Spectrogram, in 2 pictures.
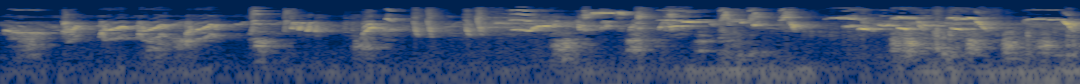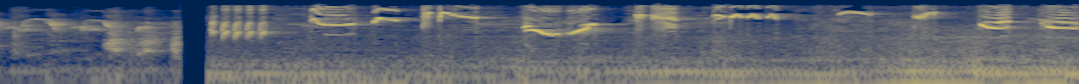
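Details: Singing orange-headed thrush kept as a cage bird: busy jumbled chattering warble, then an abrupt change to a louder passage of high looping whistles and sharp chirps over a steady low hum.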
